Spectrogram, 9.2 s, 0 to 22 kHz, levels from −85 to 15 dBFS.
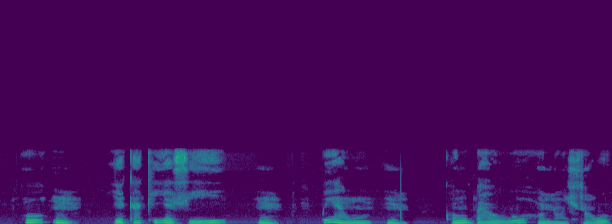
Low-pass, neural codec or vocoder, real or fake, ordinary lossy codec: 7.2 kHz; none; real; none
